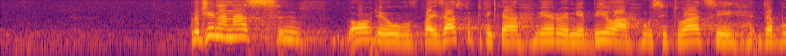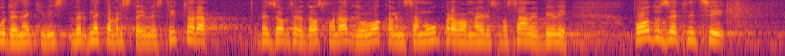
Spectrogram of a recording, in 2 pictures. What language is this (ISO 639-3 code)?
hrv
